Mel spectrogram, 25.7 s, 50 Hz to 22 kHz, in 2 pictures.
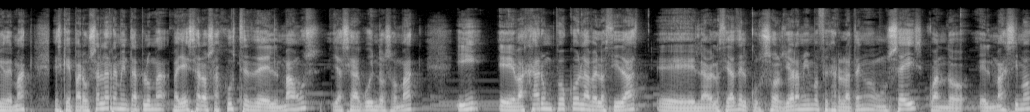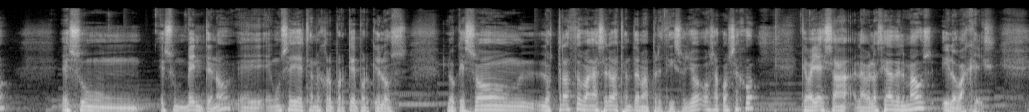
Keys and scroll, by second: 23.1 space.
